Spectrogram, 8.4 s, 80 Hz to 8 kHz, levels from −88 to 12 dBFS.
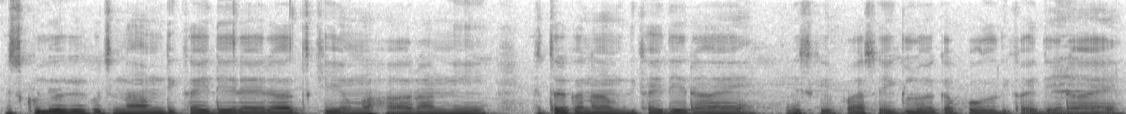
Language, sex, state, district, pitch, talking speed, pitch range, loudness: Hindi, male, Rajasthan, Bikaner, 130 Hz, 215 wpm, 130-135 Hz, -15 LUFS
